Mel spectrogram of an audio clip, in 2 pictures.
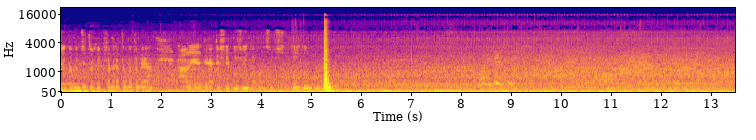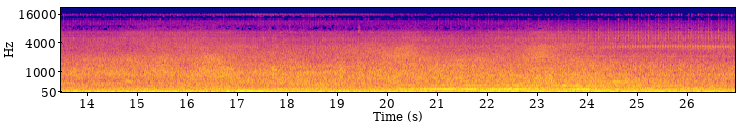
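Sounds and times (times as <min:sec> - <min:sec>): car engine idling: 0:00.0 - 0:26.9.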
